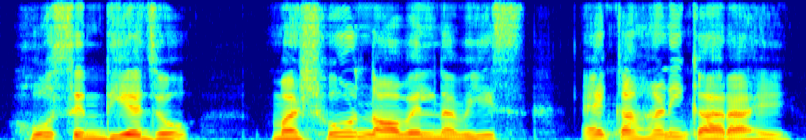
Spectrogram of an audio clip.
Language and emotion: Sindhi, neutral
